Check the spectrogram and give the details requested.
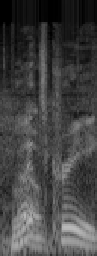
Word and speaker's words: blitzkrieg: the week is blitzkrieg blitzkrieg yeah only two syllables blitzkrieg we scream well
